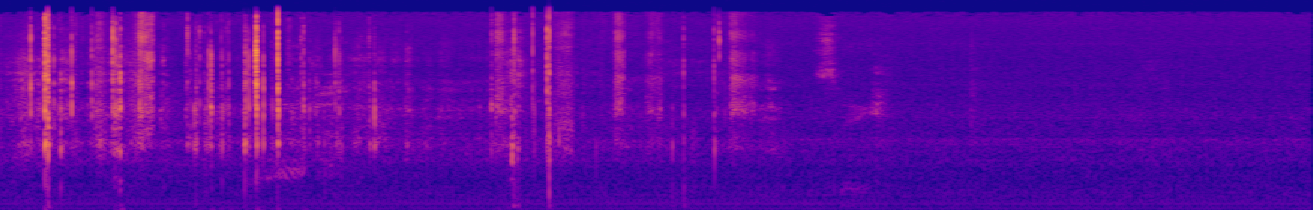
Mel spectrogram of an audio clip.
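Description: Handling noise of a camera being moved and set in place: a quick run of knocks, clicks and scrapes over the first five seconds, then only a steady low hum.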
